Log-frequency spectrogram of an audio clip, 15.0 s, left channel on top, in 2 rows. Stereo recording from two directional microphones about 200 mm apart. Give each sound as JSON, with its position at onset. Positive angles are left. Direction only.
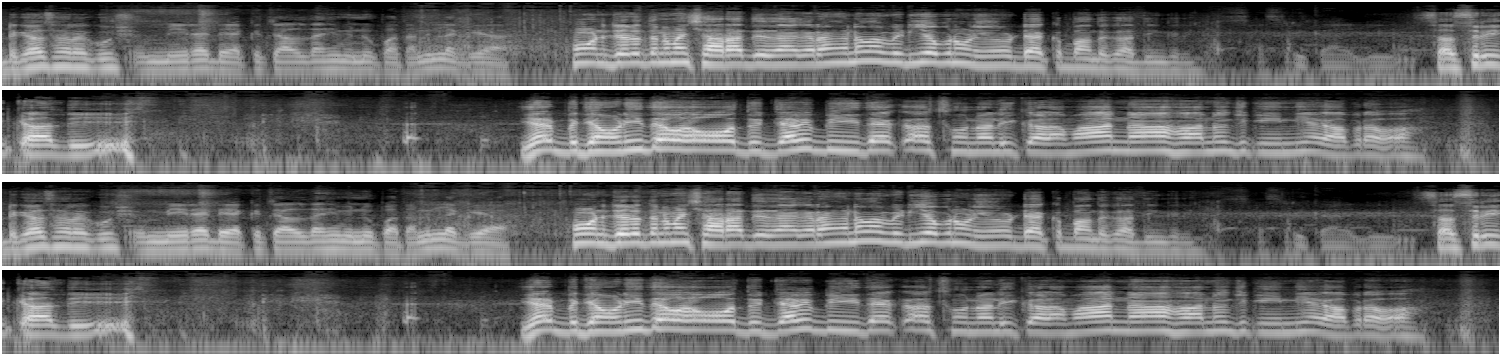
{"t": 0.0, "sound": "speech", "side_deg": 20}
{"t": 0.9, "sound": "speech", "side_deg": -25}
{"t": 2.8, "sound": "speech", "side_deg": 5}
{"t": 3.3, "sound": "a man's voice", "side_deg": 25}
{"t": 7.2, "sound": "a man's voice", "side_deg": 25}
{"t": 9.5, "sound": "a sound", "side_deg": 25}
{"t": 10.1, "sound": "a man's voice", "side_deg": 25}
